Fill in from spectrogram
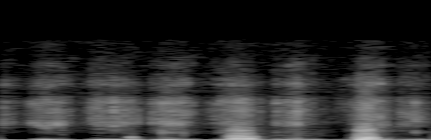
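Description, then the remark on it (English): A regular wooden pencil with non-round sides, like a Dixon Ticonderoga, rubbed quickly between palms, making a low, rhythmic rasping rumble in short repeated strokes that resembles a purr. No one speaks. “if you take a regular pencil, like one of those Dixon Ticonderogas, you know, that has like the non-rolly sides, and you rub it between your palms.”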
